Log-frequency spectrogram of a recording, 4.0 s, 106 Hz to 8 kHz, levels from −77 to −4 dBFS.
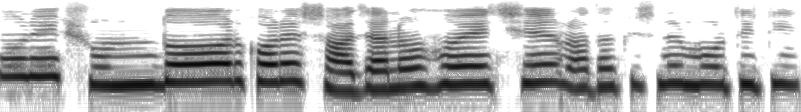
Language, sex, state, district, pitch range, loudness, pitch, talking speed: Bengali, female, West Bengal, Malda, 300-335 Hz, -15 LUFS, 310 Hz, 105 wpm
